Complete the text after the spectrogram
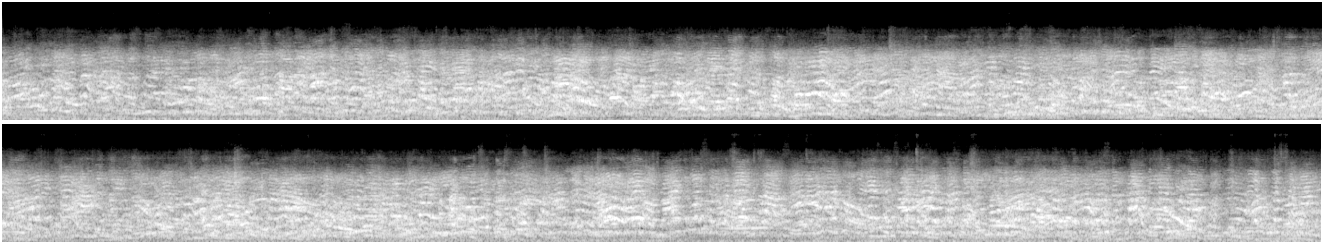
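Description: A crowd of men and women talk and shout over one another close by, outdoors.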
